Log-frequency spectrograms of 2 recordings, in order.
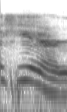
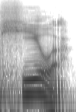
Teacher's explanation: hell 你的嘴巴要张开你发成 heal he 的音一二三的 e 跟 air 差别很大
